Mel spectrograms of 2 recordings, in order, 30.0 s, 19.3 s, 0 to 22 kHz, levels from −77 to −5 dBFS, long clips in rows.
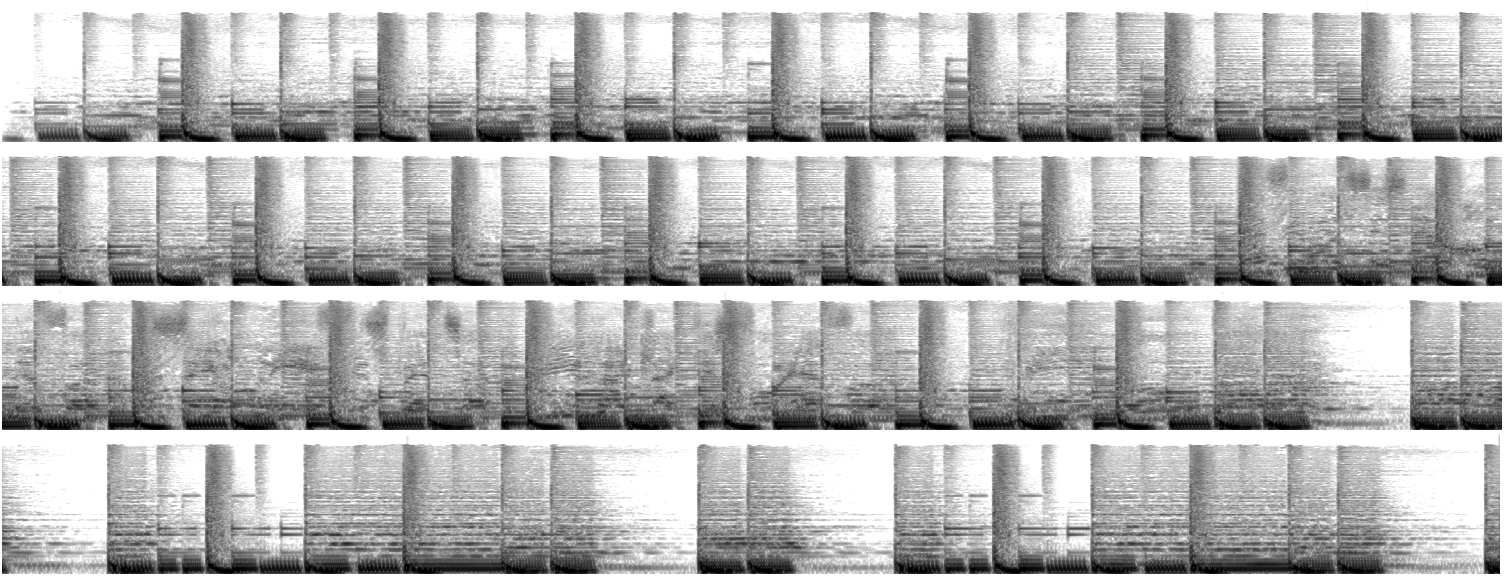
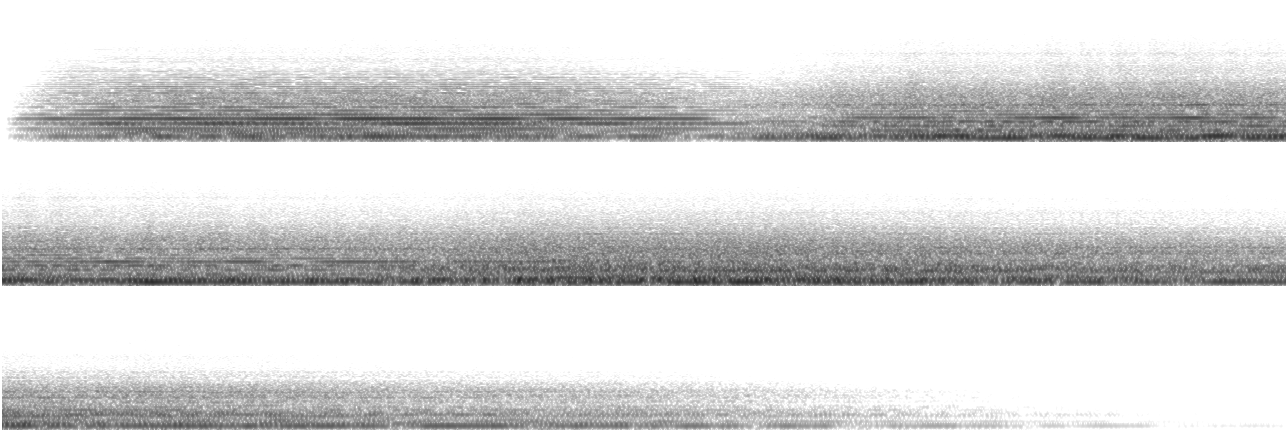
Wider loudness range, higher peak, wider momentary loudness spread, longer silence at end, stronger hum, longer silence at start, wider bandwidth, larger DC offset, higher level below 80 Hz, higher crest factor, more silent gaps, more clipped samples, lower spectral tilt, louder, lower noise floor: second, 1 LU vs 14 LU; first, 0 dBFS vs -14 dBFS; second, 3 LU vs 13 LU; second, 0 s vs 2.25 s; neither; about the same, 0.15 s vs 0.05 s; first, 17 kHz vs 9 kHz; neither; first, -14 dBFS vs -38 dBFS; second, 10 dB vs 16 dB; neither; neither; second, -6.5 dB/octave vs -8.5 dB/octave; first, -13 LUFS vs -29 LUFS; second, -38 dBFS vs -75 dBFS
